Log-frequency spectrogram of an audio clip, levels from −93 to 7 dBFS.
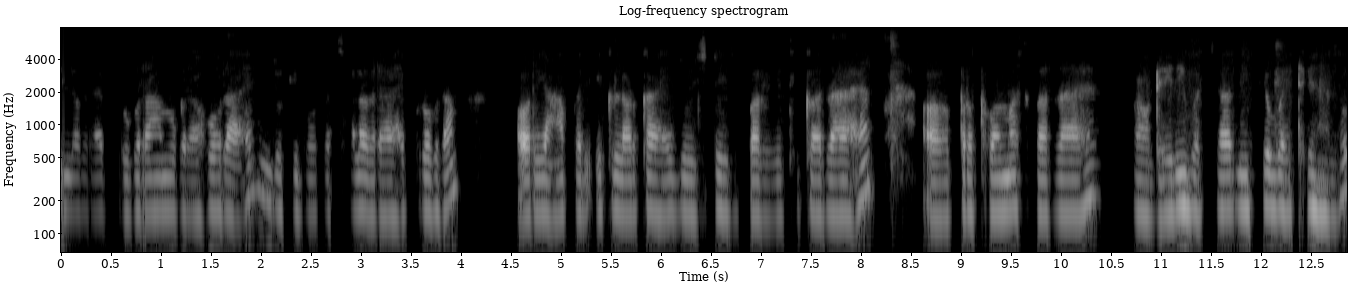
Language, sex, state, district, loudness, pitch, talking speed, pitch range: Hindi, female, Bihar, Purnia, -39 LUFS, 160 Hz, 195 wpm, 155-165 Hz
